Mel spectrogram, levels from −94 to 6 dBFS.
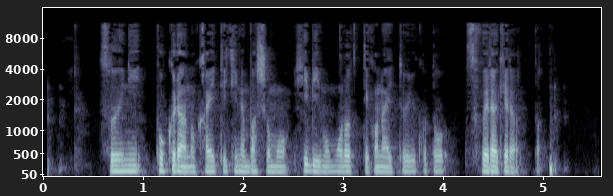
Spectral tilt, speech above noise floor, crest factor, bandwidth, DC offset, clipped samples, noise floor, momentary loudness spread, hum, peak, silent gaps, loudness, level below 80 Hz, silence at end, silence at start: -7 dB/octave; 31 dB; 20 dB; 11.5 kHz; under 0.1%; under 0.1%; -54 dBFS; 10 LU; none; -2 dBFS; none; -23 LUFS; -50 dBFS; 0.45 s; 0.6 s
